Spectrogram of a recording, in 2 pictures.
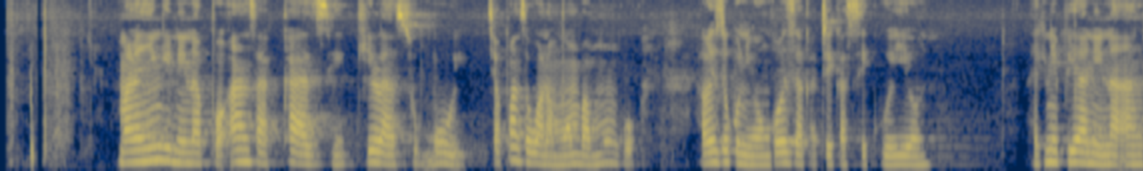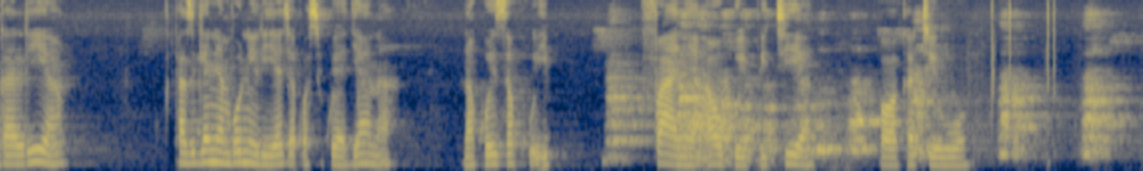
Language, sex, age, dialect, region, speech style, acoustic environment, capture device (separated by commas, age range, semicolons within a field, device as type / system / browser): Swahili, female, 25-34, Tanzania - Dar es Salaam, Tanzania, relaxed, nature; silence, mobile / Linux / Chrome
